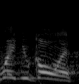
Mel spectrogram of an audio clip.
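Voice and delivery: a hammed-up jealous demand; playful mock of a suspicious girlfriend; mock nagging woman.

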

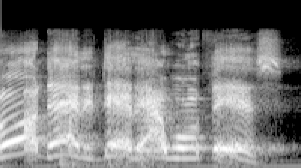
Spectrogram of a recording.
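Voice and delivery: put-on excited child's shout, high and loud; high-pitched pleading to Daddy; little Fred. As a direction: shout it like a small boy begging his father. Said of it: "little Fred was shouting".

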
